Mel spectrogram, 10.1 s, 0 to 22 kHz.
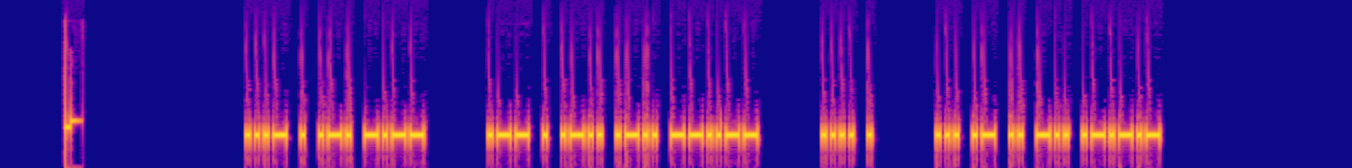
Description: Morse code, heard as a keyed tone, about 36 wpm, 700 Hz. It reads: VERY WELL, HE SAID.
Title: 2x Word-Spacing - Sentences from Top 200 Words - 35wpm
